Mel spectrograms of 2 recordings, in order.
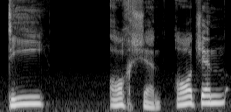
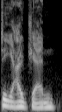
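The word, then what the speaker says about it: Deogen: So Die Orgen or Ochen. You hear it pronounced slightly different depending on who's saying it, but it's not Diogen.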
